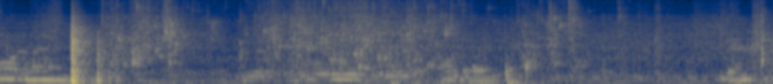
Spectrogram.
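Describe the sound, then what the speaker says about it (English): Running water splashes from a tap while a plantain is washed under it, with irregular splashes and a voice talking over the flow. "Okay, let me wash it."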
